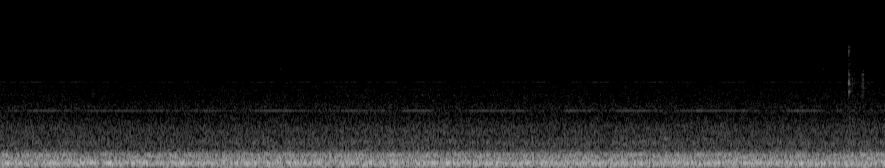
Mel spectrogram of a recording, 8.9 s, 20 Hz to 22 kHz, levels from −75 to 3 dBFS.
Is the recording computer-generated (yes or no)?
no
